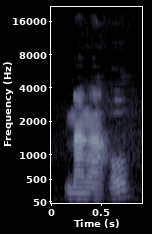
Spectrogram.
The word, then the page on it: nagaho: Aneityum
